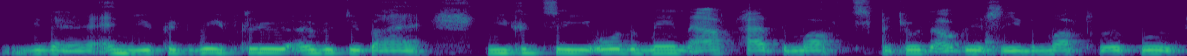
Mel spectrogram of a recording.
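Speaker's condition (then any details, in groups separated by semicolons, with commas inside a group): Cerebral palsy; mild, wheelchair after long flights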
